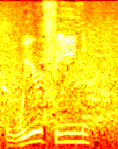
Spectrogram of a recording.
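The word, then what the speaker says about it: Wirfin: Now getting the official pronunciation of number 79. It's Weirfine Obispo.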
